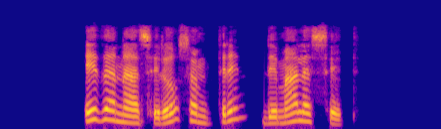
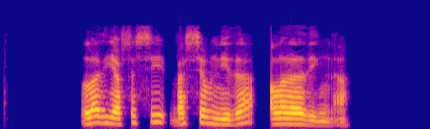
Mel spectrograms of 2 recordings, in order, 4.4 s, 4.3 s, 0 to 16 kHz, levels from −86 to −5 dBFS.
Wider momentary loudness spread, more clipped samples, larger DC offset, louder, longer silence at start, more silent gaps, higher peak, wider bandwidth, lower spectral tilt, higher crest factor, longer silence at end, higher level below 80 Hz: second, 7 LU vs 12 LU; neither; neither; about the same, -17 LUFS vs -16 LUFS; about the same, 0.85 s vs 0.8 s; about the same, 2.13-2.17 s, 2.48-2.61 s vs 2.57-2.69 s; about the same, -2 dBFS vs 0 dBFS; about the same, 7.8 kHz vs 7.6 kHz; second, -2.5 dB/octave vs -6 dB/octave; about the same, 18 dB vs 18 dB; first, 1 s vs 0.85 s; about the same, -68 dBFS vs -64 dBFS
